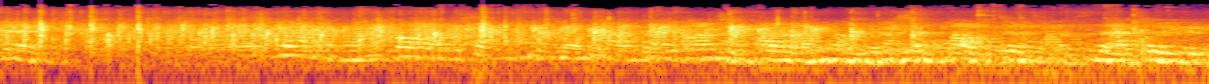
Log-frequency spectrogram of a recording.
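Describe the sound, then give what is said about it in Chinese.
An audience applauds steadily for about six seconds to thank a doctor after a talk, a dense, even wash of many hands clapping at a constant loudness, with some voices murmuring underneath. “我们是在这里再热烈掌声”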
